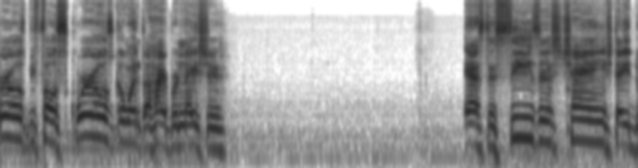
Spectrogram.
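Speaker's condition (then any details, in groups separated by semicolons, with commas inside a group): No condition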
